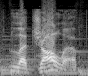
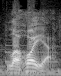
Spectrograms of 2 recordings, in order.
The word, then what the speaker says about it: La Jolla: The J makes the H sound, and the double L's make the Y sound. So it's not La Jolla, it's La Jolla.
